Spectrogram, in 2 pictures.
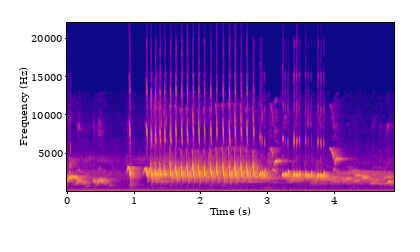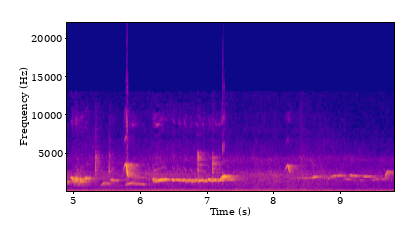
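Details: Bornean white-rumped shama from East Kalimantan singing a song that imitates the sikatan londo (nightingale), filmed on a low-resolution camera. A rapid buzzy trill of repeated high notes, then varied whistled slurs and chattering phrases.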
